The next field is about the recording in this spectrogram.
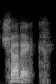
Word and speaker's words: Chudyk: Chudik, yes.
